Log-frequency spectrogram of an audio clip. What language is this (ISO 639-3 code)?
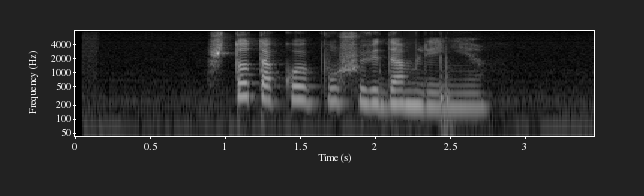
rus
